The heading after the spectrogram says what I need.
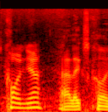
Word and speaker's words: Cunha: I have to apologise to the Cunha family. I've been calling Alex by the wrong surname. So Alex Cunha is the proper pronunciation.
